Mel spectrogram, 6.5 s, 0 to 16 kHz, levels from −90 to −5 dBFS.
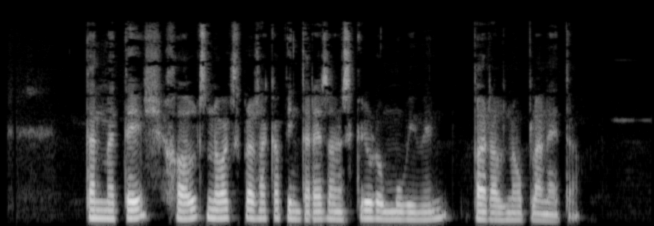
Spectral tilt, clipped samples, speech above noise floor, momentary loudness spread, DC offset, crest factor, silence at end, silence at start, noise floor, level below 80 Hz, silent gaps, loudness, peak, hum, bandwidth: -6 dB/octave; under 0.1%; 42 dB; 10 LU; under 0.1%; 20 dB; 0.75 s; 0.85 s; -67 dBFS; -64 dBFS; none; -25 LUFS; -6 dBFS; none; 11.5 kHz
